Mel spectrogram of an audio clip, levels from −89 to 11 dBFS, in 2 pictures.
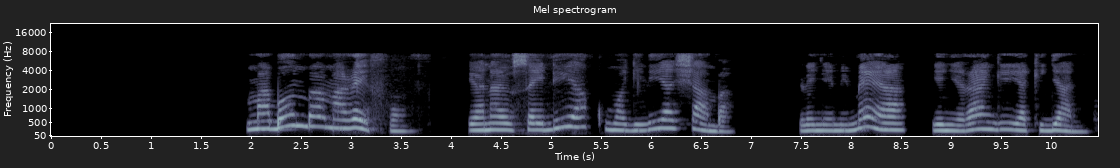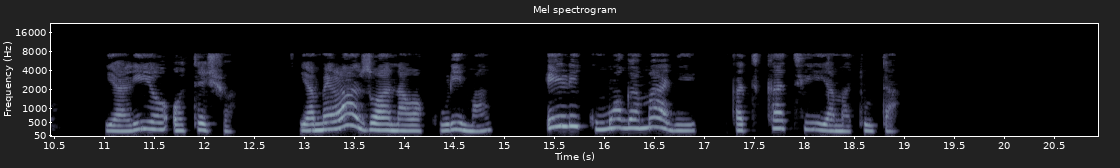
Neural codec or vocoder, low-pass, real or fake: none; 7.2 kHz; real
